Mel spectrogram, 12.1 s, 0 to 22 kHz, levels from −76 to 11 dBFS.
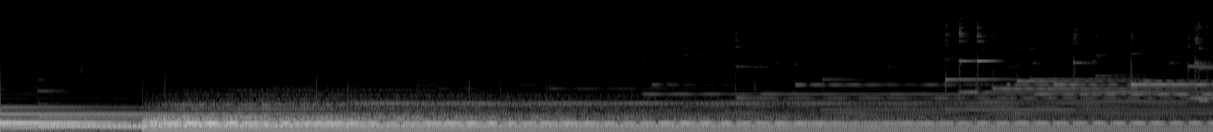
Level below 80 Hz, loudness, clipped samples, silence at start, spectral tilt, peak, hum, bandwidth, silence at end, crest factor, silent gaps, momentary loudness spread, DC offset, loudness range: -36 dBFS; -25 LUFS; under 0.1%; 0 s; -9.5 dB/octave; -8 dBFS; none; 7.4 kHz; 0 s; 16 dB; none; 15 LU; under 0.1%; 13 LU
